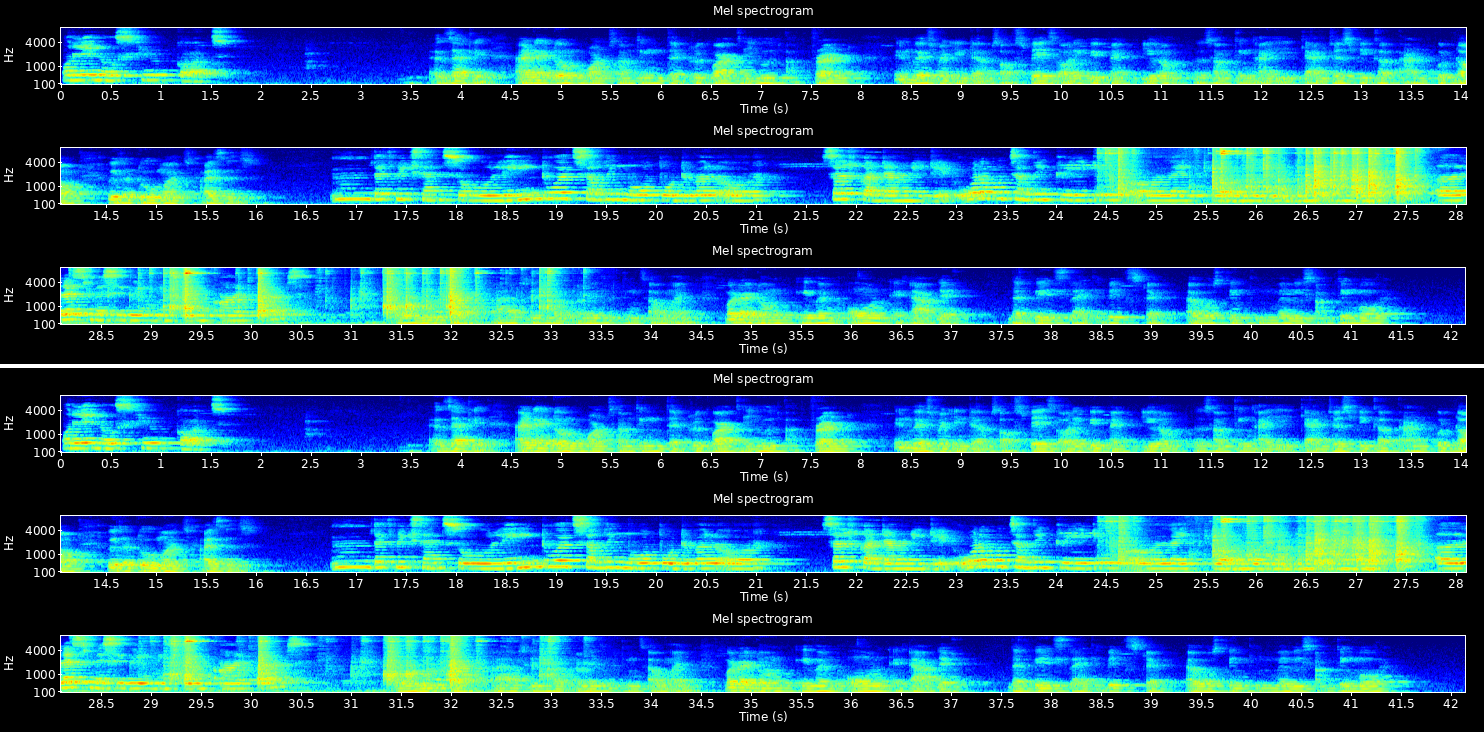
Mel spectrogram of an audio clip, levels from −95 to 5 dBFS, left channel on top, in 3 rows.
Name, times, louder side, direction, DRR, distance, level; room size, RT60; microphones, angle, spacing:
voice 1, 0.0-1.6 16.7-21.1 21.7-27.2 27.8-30.6, right 2 dB, 15° right, -1 dB, 0.3 m, -31 dB
voice 2, 3.5-7.8 8.3-16.0 31.4-37.0 37.5-39.1 39.3-41.3, right 1 dB, 75° right, -5 dB, 0.8 m, -37 dB
sound 1, 24.4-33.6, left 4 dB, 50° left, 0.4 m, -28 dB
2.1 x 2.0 x 3.3 m, 0.90 s
head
